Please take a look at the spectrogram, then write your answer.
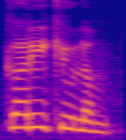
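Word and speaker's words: curriculum: पढ़ा गया है कूलम अब इसको कूलम या कलम ऐसे नहीं पढ़ना है करिकुलम इस तरीके से पढ़ना है तो ये जो दो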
